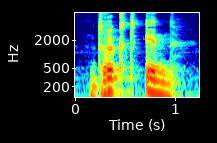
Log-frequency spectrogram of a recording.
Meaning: inflection of indrukken: 1. second/third-person singular present indicative 2. plural imperative
- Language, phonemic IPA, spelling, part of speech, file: Dutch, /ˈdrʏkt ˈɪn/, drukt in, verb, Nl-drukt in.ogg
